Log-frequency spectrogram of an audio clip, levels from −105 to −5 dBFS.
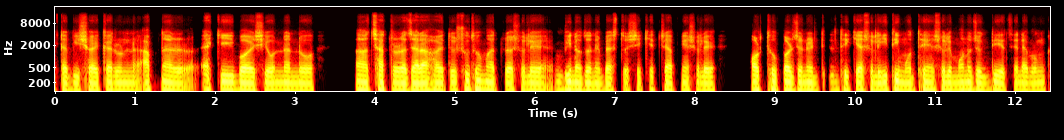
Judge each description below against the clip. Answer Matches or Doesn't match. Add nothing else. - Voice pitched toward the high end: Doesn't match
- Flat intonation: Matches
